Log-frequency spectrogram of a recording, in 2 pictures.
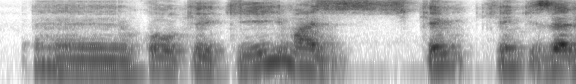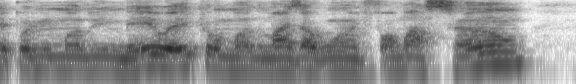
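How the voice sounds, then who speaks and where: The man has a dark, mellow tone at a medium pitch, with ordinary pitch variation. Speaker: professor, computer networks researcher. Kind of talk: online lecture. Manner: fast; hesitant, many fillers.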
